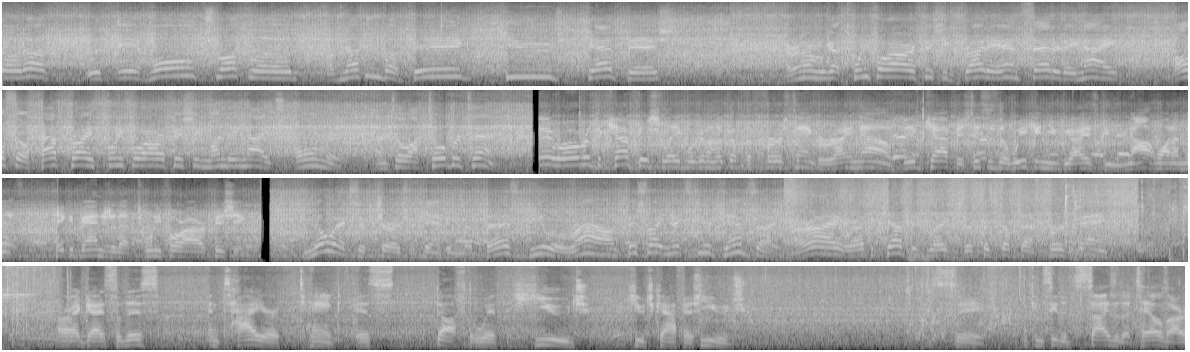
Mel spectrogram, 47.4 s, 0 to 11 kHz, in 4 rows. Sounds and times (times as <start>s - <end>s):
Speech: 0.0s - 6.8s, 7.8s - 34.9s, 35.6s - 43.1s, 44.9s - 47.4s
Truck: 0.0s - 47.4s.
